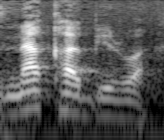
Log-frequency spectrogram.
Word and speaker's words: Nankabirwa: Nankabirwa, but they pronounce it as Nakabirwa.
